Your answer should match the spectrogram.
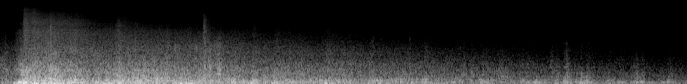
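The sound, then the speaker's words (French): A loud thunderclap cracks at the start of a thunderstorm and rolls into a long, deep rumble that slowly fades, with rain hissing steadily underneath throughout. “On retrouve exactement le même phénomène dans le ciel les jours d'orage.”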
